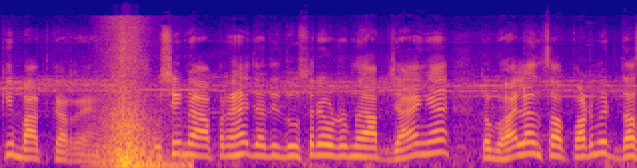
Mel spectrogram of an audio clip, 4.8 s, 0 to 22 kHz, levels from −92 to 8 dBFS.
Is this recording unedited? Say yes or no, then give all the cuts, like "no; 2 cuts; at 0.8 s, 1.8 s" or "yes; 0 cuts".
no; 1 cut; at 1.0 s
